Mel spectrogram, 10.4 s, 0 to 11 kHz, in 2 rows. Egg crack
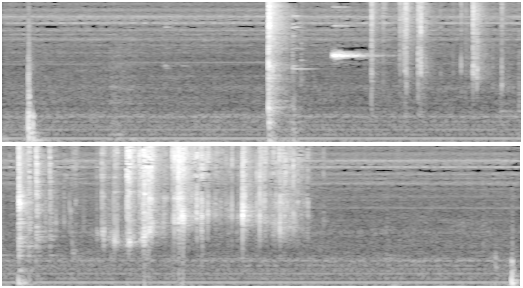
3.6 8.4

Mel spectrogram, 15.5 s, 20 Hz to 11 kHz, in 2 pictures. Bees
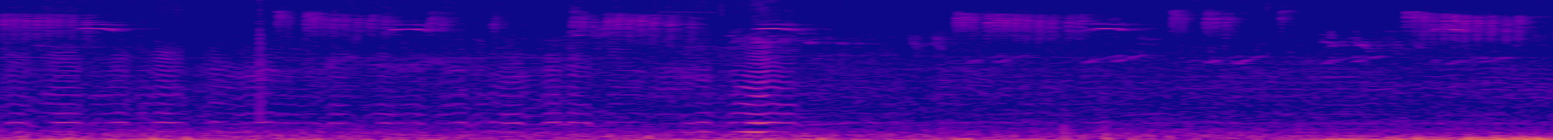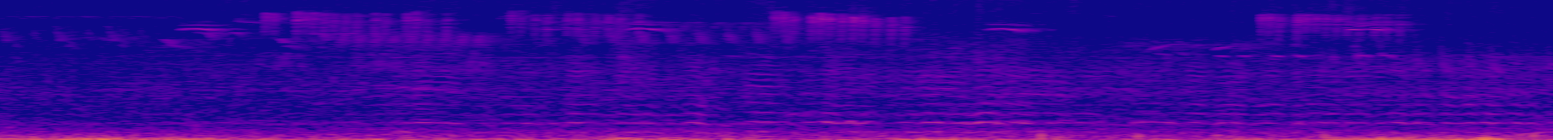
0.0 4.4

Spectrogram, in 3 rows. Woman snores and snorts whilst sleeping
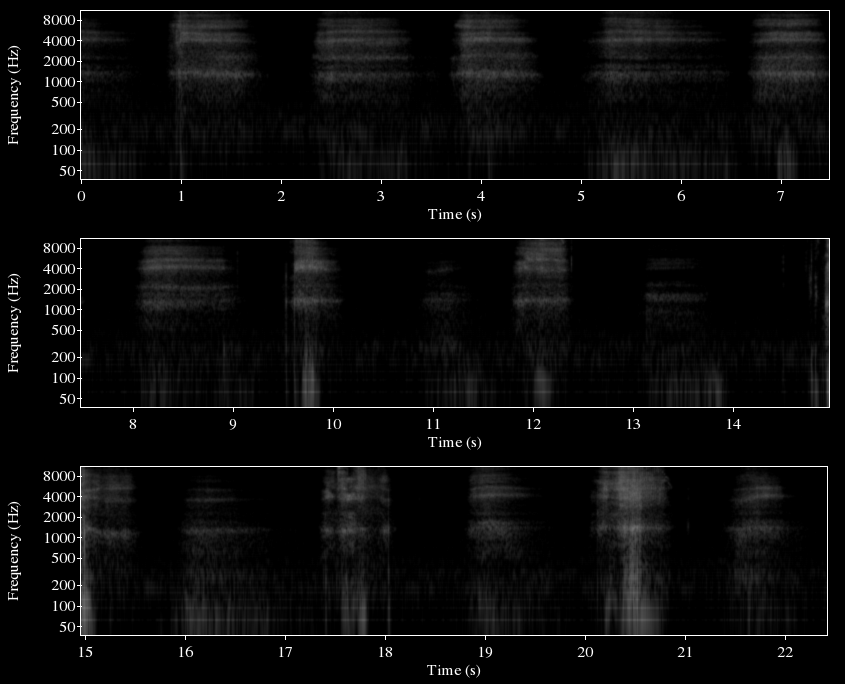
0.0 7.5, 8.1 10.1, 11.8 12.4, 14.8 15.6, 17.4 18.2, 18.8 22.1

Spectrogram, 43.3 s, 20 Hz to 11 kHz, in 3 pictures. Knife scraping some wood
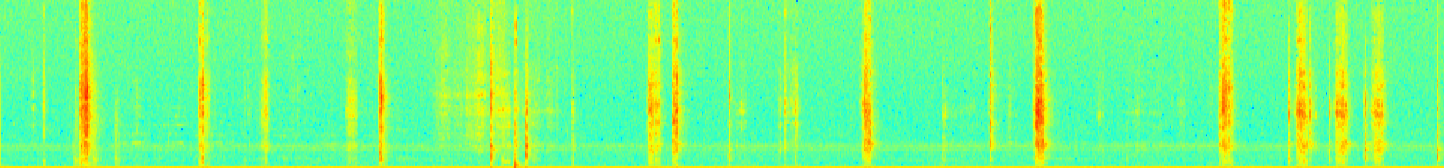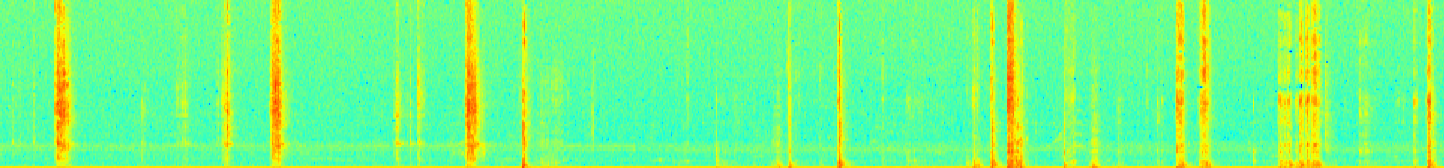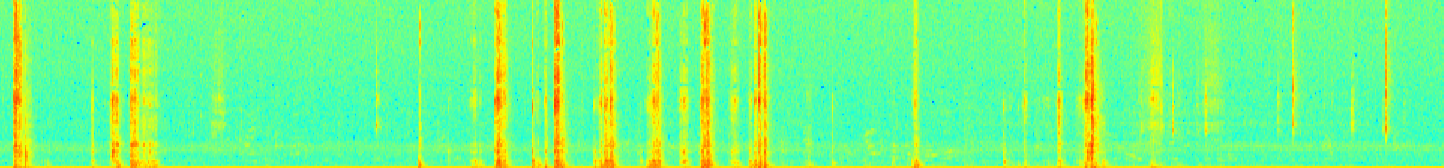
0.8 1.0, 6.4 8.0, 8.6 8.8, 10.3 10.6, 12.2 14.0, 15.0 15.2, 16.2 17.4, 24.1 25.5, 26.1 26.6, 27.2 29.2, 29.9 30.5, 33.6 36.6

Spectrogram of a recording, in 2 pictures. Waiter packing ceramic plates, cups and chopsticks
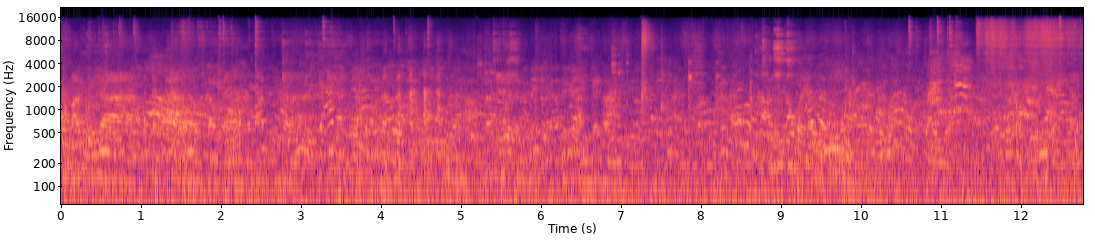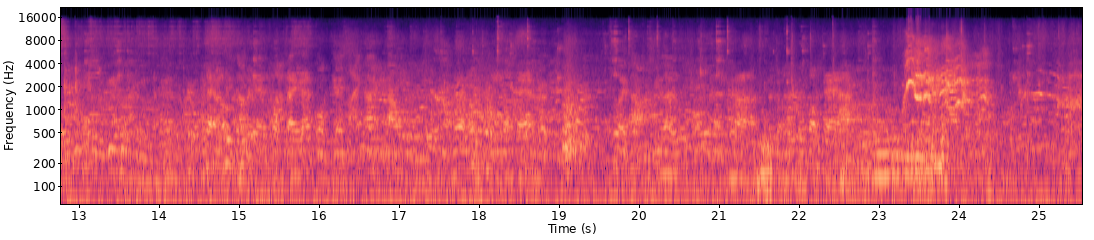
5.2 5.9, 6.7 10.0, 11.4 15.3

